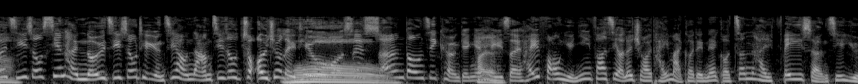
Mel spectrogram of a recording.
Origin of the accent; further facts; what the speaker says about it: Hong Kong; 我哋香港人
